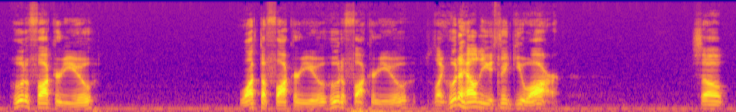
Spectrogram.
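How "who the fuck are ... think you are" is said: stunned, disbelieving, incredulous outburst. Retelling own reply to a rude customer: retelling own disbelief. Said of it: "I'm like in disbelief".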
